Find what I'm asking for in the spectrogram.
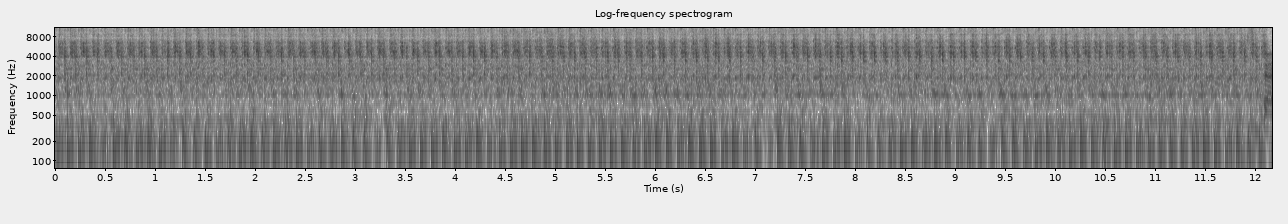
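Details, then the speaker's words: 2003 Honda XR50R 50cc single at idle: steady light rhythmic tapping, a couple of ticks per second locked to engine speed, louder on the right side, suspected transmission or crankshaft area rather than valve train; source unconfirmed. "it's a rhythmic tapping and I believe it's louder on the right right side of the engine"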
